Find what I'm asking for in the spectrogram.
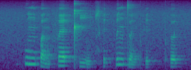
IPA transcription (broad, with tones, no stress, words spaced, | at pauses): kʷɪ˥ŋpɐ˨˩ŋfɛː˧t̚ kʰiː˨˩wt͡sʰɪ˨k̚ pɪ˥ŋt̪ɵ˨˩npʰɪ˨k̚ | pʰɵ˨t̚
